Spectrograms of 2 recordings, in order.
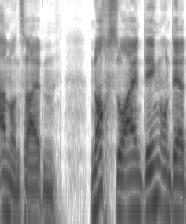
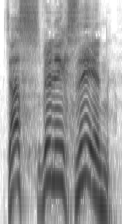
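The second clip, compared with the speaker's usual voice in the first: put-on high drunken voice, slurring the words together; 8 semitones higher than usual. A narrator reads a drunk character's line as he heads for the door, drunk, slurred speech. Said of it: "lallte Grell".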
